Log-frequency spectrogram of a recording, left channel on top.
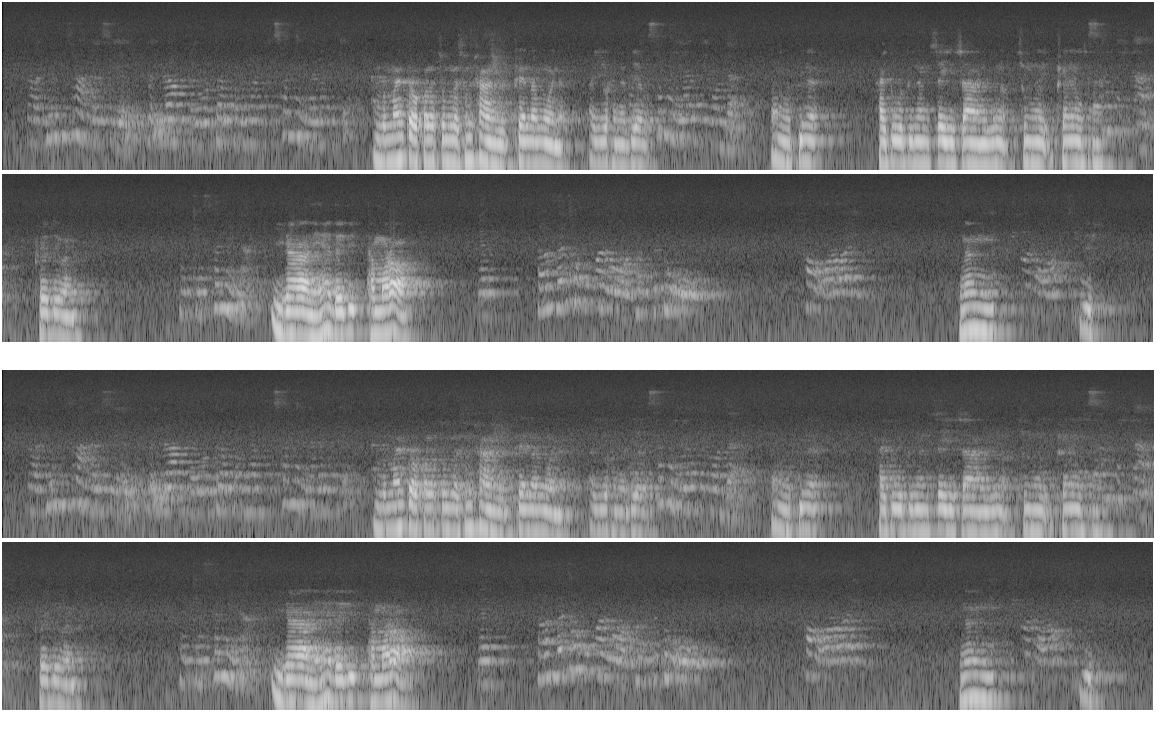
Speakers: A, in the centre; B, on the left (about 35°).
A: ꯑꯗꯨꯝ ꯁꯥꯟꯅꯁꯦ ꯑꯗꯨꯝꯕ ꯏꯔꯥꯡ ꯀꯩꯅꯣ ꯇꯧꯔꯛꯄꯅꯣ ꯌꯥꯝ ꯀꯦꯁꯟꯅꯩꯅ ꯅꯪꯗꯤ
B: ꯑꯗꯨꯃꯥꯏꯅ ꯇꯧꯔꯛꯀꯅꯨ ꯆꯨꯝꯅ ꯁꯨꯝ ꯁꯥꯁꯦ ꯐ꯭ꯔꯦꯟ ꯑꯃ ꯑꯣꯏꯅ ꯑꯩꯁꯨ ꯍꯩꯅꯗꯦꯕ
A: ꯌꯥꯝ ꯀꯦꯁꯥꯟꯅꯔꯦ ꯅꯪꯗꯤ ꯑꯩꯉꯣꯟꯗ
B: ꯑꯩ ꯅꯨꯄꯤꯅ ꯍꯥꯏꯗꯣꯛꯑꯗꯤ ꯅꯪ ꯆꯩ ꯆꯥꯔꯅꯤ ꯑꯗꯨꯅ ꯁꯨꯅꯩ ꯐꯔꯦꯟꯂꯤ
A: ꯌꯥꯝ
B: ꯑꯣꯏꯅ
A: ꯀꯦꯠꯁꯟꯅꯩꯅ
B: ꯁꯥꯅꯁꯦ ꯐꯔꯦꯟꯂꯤ ꯑꯣꯏꯅ
A: ꯌꯥꯝ ꯀꯦꯁꯥꯟꯅꯩꯅ
B: ꯏꯀꯥꯅꯤꯍꯦ ꯑꯗꯩꯗꯤ ꯊꯝꯃꯔꯣ
A: ꯑꯦ ꯊꯝꯅꯤꯡꯉꯥ‌ ꯊꯝꯃꯨ ꯀꯥꯏꯅ ꯊꯝꯅꯤꯗ ꯇꯣꯛꯑꯣ ꯁꯣꯔꯛꯑꯔꯣ ꯑꯩ
B: ꯅꯪ
A: ꯑꯩ ꯑꯦꯡꯒ꯭ꯔꯤ ꯑꯣꯏꯔꯛꯑꯔꯣꯏ ꯍꯧꯖꯤꯛ
B: ꯑꯁ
